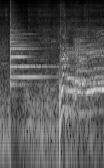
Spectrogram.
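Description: A ring bell struck once, a quarter second in, to start the round, its tone ringing on and fading slowly. About a second in, a voice shouts over the ringing.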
